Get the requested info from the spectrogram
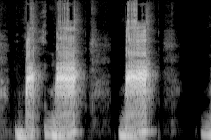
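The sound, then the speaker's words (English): A duck call blown loud, making single hen mallard quacks: a quick pair of nasal quacks, a pause, another single quack, then the start of one more, with silence between. “the first thing that I like to teach people how to make a duck call is a single quack”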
